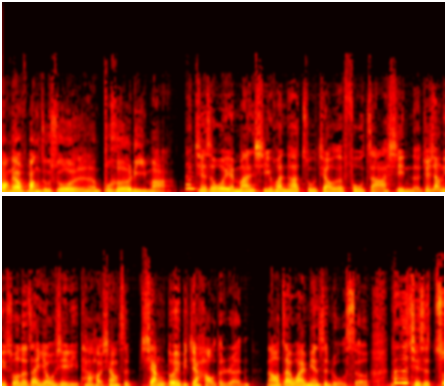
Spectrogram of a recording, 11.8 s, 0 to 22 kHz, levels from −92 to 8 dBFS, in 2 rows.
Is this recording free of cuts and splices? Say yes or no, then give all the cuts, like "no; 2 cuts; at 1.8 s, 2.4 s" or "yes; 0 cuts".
no; 1 cut; at 2.4 s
